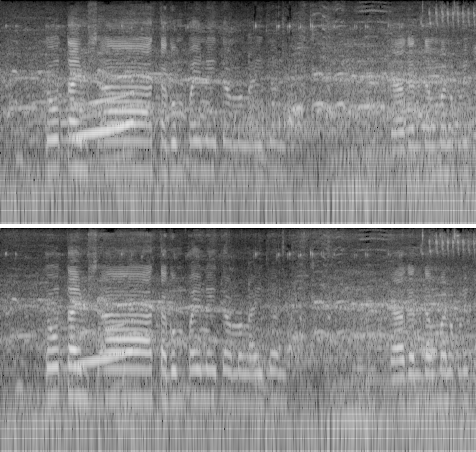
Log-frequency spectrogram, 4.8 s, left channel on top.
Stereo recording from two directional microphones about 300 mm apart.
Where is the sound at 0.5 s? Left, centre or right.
Centre.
